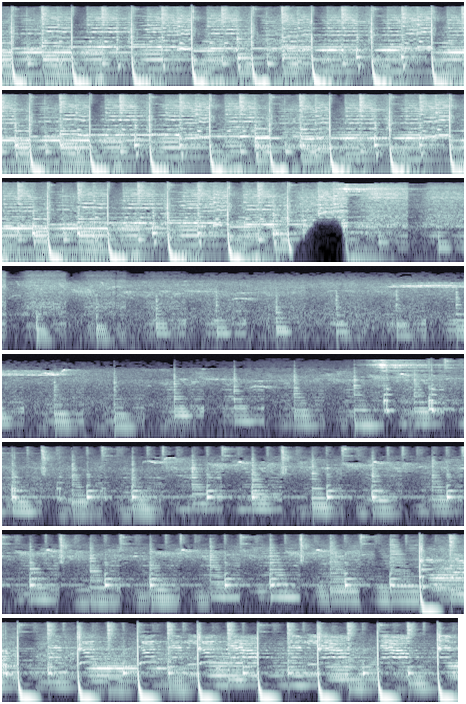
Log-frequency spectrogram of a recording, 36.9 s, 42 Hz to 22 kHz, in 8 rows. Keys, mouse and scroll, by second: 9.6 z, 10.0-10.3 scroll up 1, 10.3 middle click, 13.2 scroll up 1, 13.9 middle click, 18.3 middle click, 18.4 scroll down 1, 18.7 middle click, 20.7 scroll up 1, 21.2 ctrl+click, 21.6-22.0 scroll down 1, 22.0 middle click, 22.2-23.9 scroll down 1, 24.2-25.8 scroll up 1, 27.4 alt+middle click, 27.4 scroll down 1, 27.7 middle click, 27.9 scroll up 1, 28.3 middle click, 29.1 scroll up 1, 30.3 scroll down 1, 30.5 scroll up 1, 30.7 t, 31.3-32.2 scroll, 32.2-34.4 scroll up 1, 34.7-35.2 scroll up 1, 35.8 scroll down 1, 36.0 middle click, 36.4-36.9 scroll down 1.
